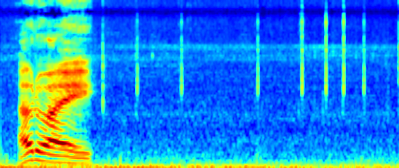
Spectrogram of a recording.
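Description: A game menu gives soft electronic clicks.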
